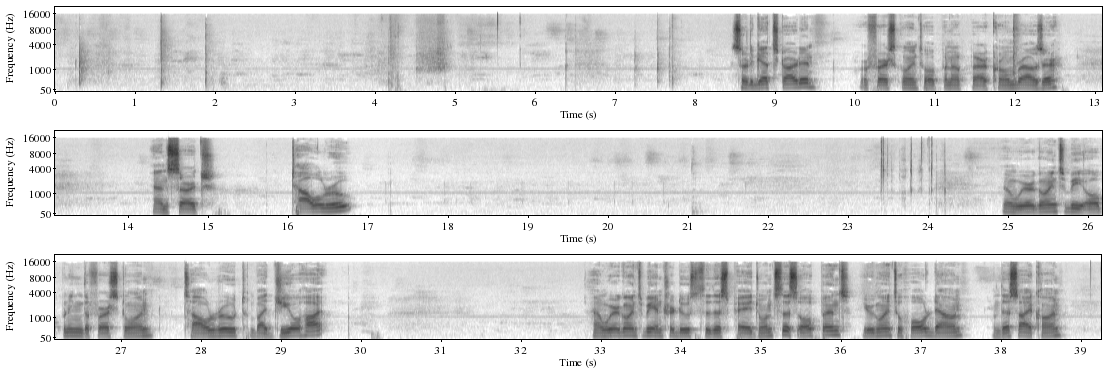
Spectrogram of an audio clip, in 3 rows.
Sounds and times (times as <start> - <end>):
Speech: 5.1 - 12.7, 13.4 - 22.3, 24.4 - 30.3, 31.8 - 38.8.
